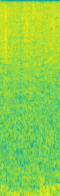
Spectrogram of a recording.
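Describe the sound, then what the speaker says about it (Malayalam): Steady rain falls among trees, a continuous dense hiss of drops on surfaces, fairly loud and unbroken throughout with no voices. "നന്ദിനി, ഈ മഴയത്ത് നീ എങ്ങോട്ടാ?"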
